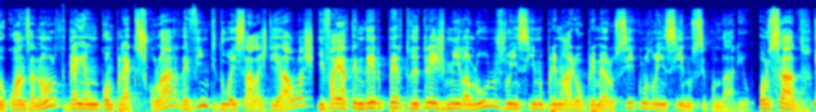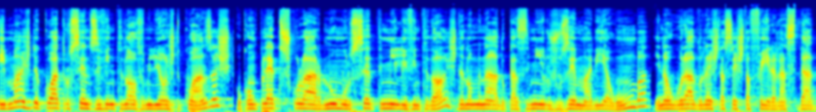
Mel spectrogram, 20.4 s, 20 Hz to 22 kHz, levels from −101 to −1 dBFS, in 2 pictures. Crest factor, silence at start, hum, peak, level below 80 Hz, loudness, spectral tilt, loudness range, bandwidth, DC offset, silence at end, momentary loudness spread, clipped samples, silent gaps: 18 dB; 0 s; none; -6 dBFS; -42 dBFS; -23 LUFS; -5 dB/octave; 3 LU; 16.5 kHz; under 0.1%; 0 s; 6 LU; under 0.1%; none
